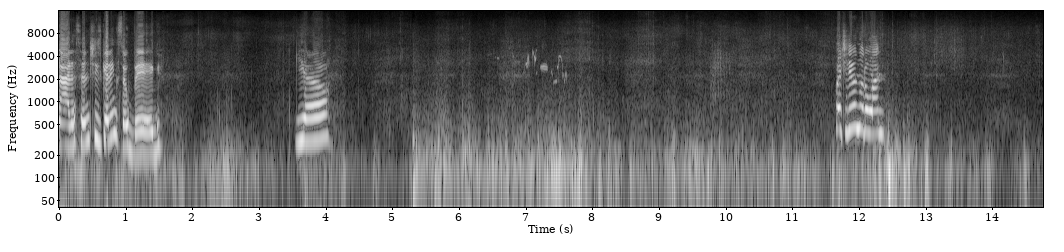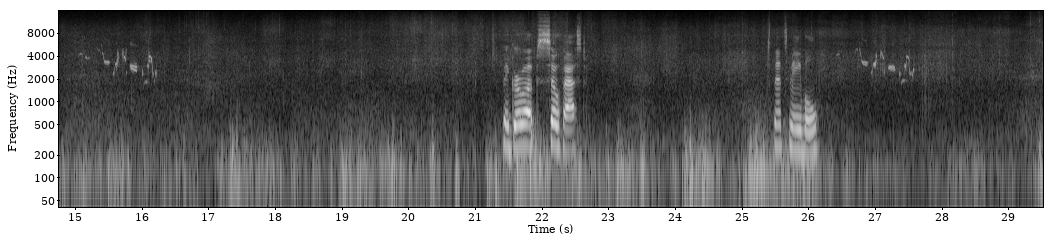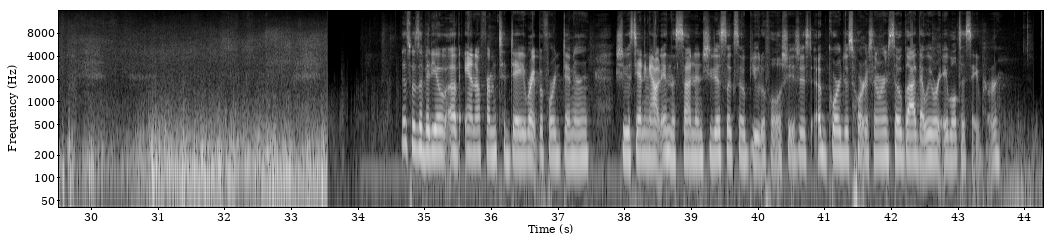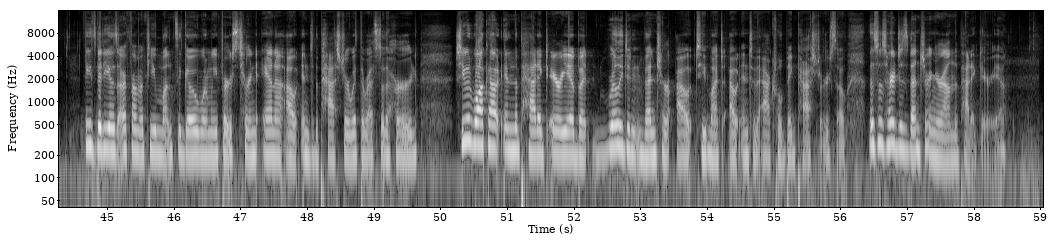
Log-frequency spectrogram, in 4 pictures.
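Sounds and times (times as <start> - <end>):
wind buffeting microphone: 0.0 - 59.0
bird chirps: 6.5 - 7.7, 15.0 - 16.3, 26.4 - 27.7
loud low rushing rumble: 29.7 - 34.5, 43.6 - 46.0.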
